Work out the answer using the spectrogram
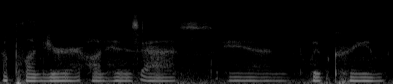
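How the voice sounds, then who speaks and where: A woman streamer chatting casually in a soft, breathy whisper, rambling along in ASMR style on a livestream. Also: low-pitched, monotone, slow pace, a little hiss or hum. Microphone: close ASMR microphone.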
